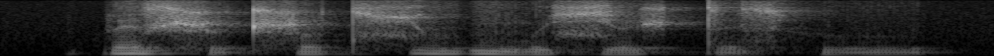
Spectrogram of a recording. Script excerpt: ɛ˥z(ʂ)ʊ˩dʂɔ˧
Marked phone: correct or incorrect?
correct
